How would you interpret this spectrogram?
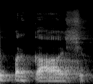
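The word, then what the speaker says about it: ਪ੍ਰਕਾਸ਼: ये शब्द है जी पप्पे के पैर च अद्धा रारा कक्के नूं कन्ना सस्से पैर बिंदी लगा के पाठ उच्चारण करांगे प्रकाश।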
